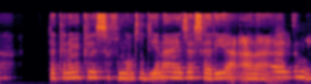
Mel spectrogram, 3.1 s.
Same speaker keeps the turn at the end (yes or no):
yes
